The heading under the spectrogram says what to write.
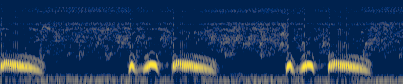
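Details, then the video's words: Lure call of the spotted dove, phrases of a long downward coo and two quick coos repeating roughly every two seconds, steady low hum in the background. "suara pikat tekukur bagus untuk pancingan"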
